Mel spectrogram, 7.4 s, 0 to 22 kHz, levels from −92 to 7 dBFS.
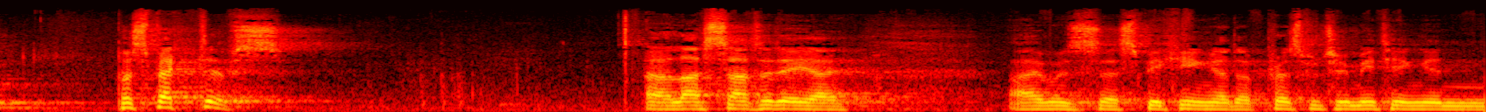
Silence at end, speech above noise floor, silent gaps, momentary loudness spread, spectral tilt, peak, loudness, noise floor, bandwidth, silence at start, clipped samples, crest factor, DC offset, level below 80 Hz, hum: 0 s; 30 dB; none; 18 LU; -4 dB/octave; -8 dBFS; -25 LUFS; -55 dBFS; 16 kHz; 0 s; under 0.1%; 20 dB; under 0.1%; -58 dBFS; none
